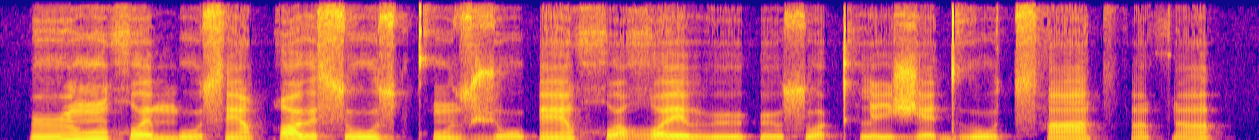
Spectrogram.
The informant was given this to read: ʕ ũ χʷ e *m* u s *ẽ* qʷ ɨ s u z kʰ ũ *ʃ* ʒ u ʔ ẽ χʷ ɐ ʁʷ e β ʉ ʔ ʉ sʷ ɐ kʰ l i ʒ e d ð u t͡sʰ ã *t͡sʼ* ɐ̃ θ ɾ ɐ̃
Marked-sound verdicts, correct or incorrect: correct, correct, incorrect: z, correct

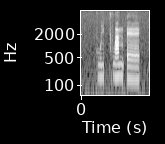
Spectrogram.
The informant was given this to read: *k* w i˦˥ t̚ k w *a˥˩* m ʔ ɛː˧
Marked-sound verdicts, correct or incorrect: correct, correct

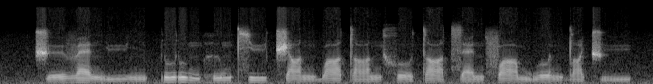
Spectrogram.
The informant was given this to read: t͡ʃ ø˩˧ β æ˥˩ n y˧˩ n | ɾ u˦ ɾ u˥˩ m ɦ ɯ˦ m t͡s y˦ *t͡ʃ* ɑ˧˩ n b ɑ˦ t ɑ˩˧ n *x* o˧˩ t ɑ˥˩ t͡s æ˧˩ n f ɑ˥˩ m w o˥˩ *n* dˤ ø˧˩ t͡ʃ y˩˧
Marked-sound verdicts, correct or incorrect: correct, correct, correct

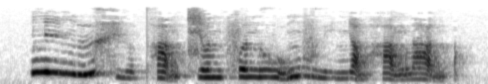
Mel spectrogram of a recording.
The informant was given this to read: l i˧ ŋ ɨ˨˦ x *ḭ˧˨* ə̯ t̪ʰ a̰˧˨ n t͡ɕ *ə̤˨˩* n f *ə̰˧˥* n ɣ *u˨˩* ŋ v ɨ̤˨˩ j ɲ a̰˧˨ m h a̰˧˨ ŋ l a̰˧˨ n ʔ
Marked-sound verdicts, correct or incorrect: incorrect: i̤˨˩, incorrect: ə˧, incorrect: ə˧, incorrect: ṵ˧˥

